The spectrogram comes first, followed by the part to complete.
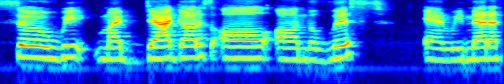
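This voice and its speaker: A woman with a General American accent speaks in a fairly high, bright, sharp voice with monotone, flat intonation, on a very clean recording with a silent background. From United States. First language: Vietnamese. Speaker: real estate agent. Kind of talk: interview. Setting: livestream.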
